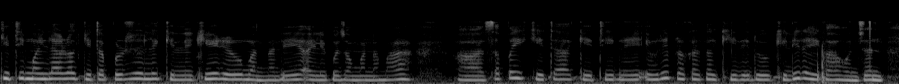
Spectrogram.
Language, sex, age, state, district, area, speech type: Nepali, female, 18-30, West Bengal, Darjeeling, rural, spontaneous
